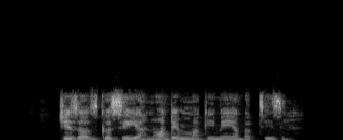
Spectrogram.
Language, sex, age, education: Igbo, female, 15-29, tertiary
